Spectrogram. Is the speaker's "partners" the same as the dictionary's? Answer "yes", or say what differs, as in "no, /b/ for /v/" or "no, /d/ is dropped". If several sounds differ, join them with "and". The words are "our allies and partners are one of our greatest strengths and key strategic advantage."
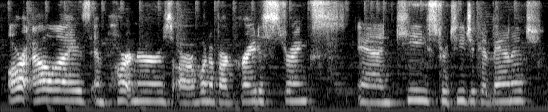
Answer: yes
